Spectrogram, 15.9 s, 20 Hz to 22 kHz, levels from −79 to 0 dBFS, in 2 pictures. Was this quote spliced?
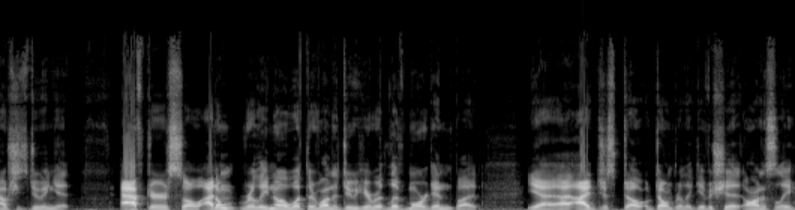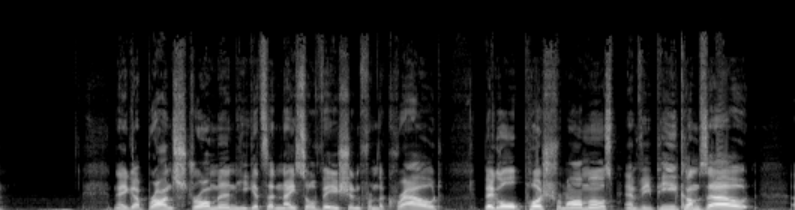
yes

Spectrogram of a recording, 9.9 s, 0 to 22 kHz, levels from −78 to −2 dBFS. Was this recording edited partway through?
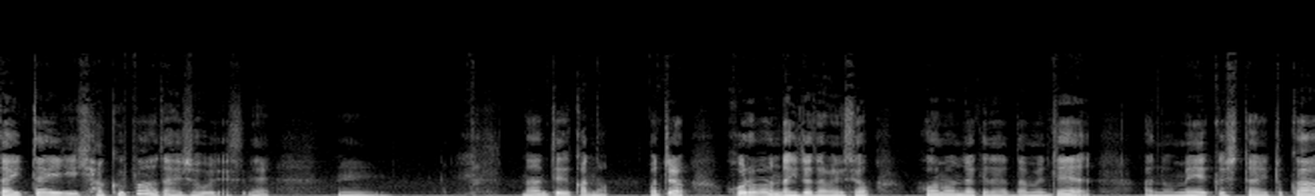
yes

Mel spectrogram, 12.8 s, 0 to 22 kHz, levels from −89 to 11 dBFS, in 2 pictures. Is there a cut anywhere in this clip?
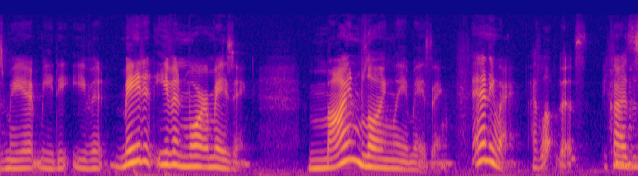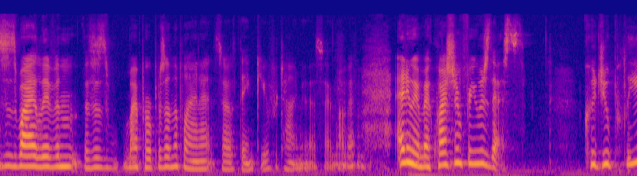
no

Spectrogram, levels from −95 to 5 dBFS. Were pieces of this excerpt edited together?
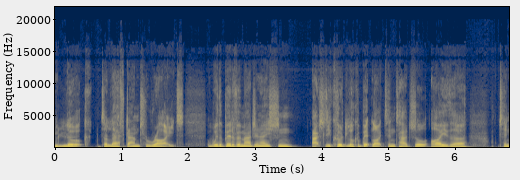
yes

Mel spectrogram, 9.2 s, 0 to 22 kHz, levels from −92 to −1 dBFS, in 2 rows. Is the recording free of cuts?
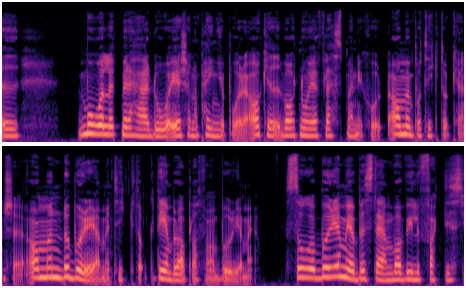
no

